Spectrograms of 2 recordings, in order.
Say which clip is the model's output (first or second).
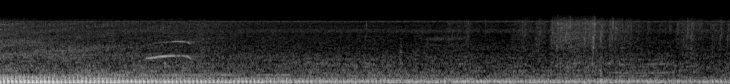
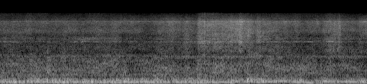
second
